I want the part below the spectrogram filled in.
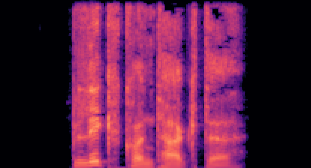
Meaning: nominative/accusative/genitive plural of Blickkontakt
- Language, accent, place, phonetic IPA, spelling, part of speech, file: German, Germany, Berlin, [ˈblɪkkɔnˌtaktə], Blickkontakte, noun, De-Blickkontakte.ogg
